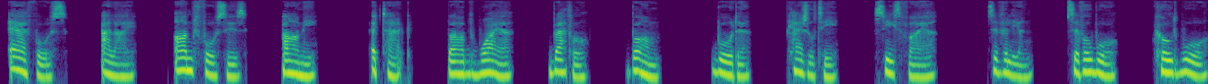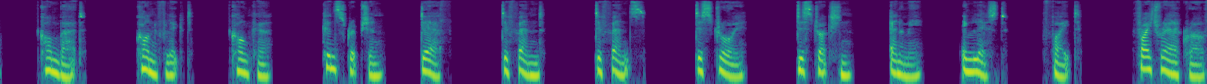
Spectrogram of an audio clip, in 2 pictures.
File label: uk war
